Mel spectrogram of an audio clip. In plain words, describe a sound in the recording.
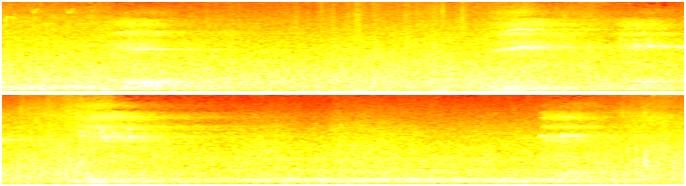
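An eagle screeches several times.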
